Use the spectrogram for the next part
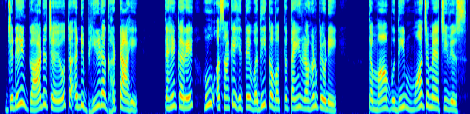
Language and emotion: Sindhi, happy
